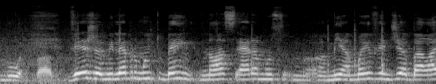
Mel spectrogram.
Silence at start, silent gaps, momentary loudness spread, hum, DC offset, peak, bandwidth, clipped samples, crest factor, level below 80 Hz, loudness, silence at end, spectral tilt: 0 s; none; 8 LU; none; under 0.1%; 0 dBFS; 13 kHz; under 0.1%; 12 dB; -40 dBFS; -13 LUFS; 0 s; -6.5 dB/octave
